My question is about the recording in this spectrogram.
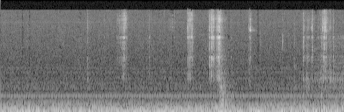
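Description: Scattered light clicks and scrapes of a soldering iron tip on a small circuit board and its component leads, as transistors are pushed down lower on the board. A steady low hum runs underneath.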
